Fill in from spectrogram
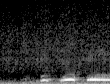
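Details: Spotted dove in a papaya garden where it is being trapped with a lure: three short low coos in quick succession, the last one longer and steady, over quiet background.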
